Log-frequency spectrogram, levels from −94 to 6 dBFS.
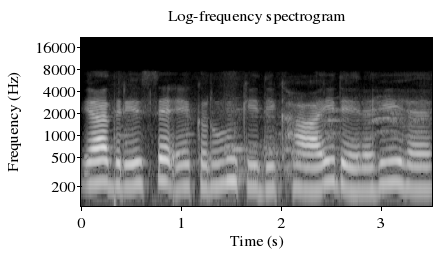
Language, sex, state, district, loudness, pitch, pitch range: Hindi, female, Jharkhand, Palamu, -20 LUFS, 205 Hz, 190-220 Hz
